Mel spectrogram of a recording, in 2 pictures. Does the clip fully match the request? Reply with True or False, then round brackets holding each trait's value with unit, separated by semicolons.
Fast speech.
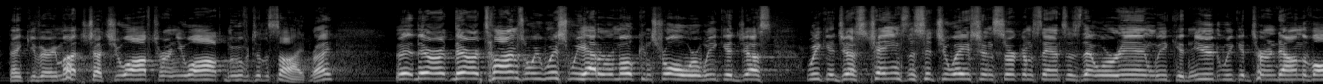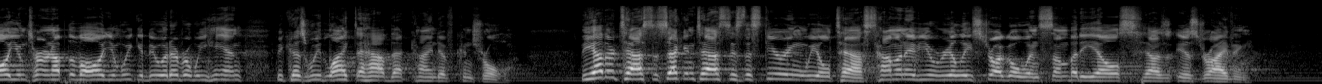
True (215 wpm)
